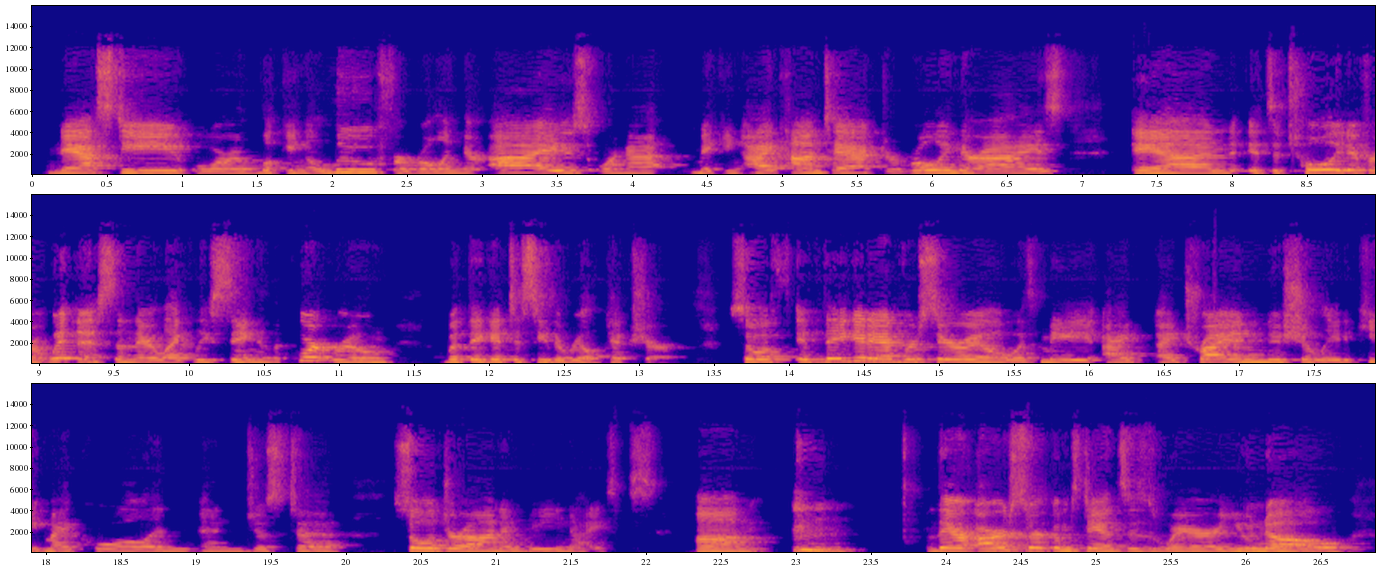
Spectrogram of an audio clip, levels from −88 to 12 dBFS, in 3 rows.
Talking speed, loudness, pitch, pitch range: 155 wpm, -19 LUFS, 215 Hz, 200-230 Hz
